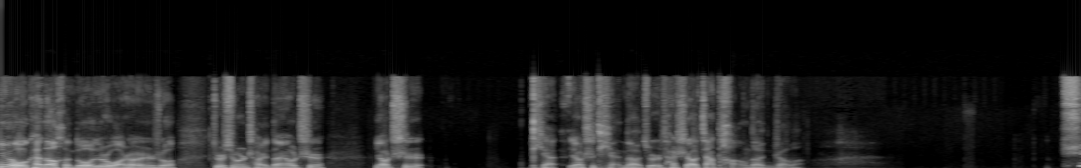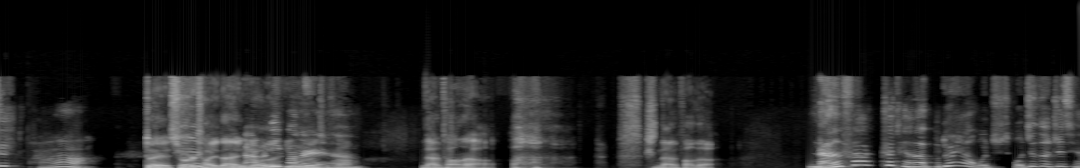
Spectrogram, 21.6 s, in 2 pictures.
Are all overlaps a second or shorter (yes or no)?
no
